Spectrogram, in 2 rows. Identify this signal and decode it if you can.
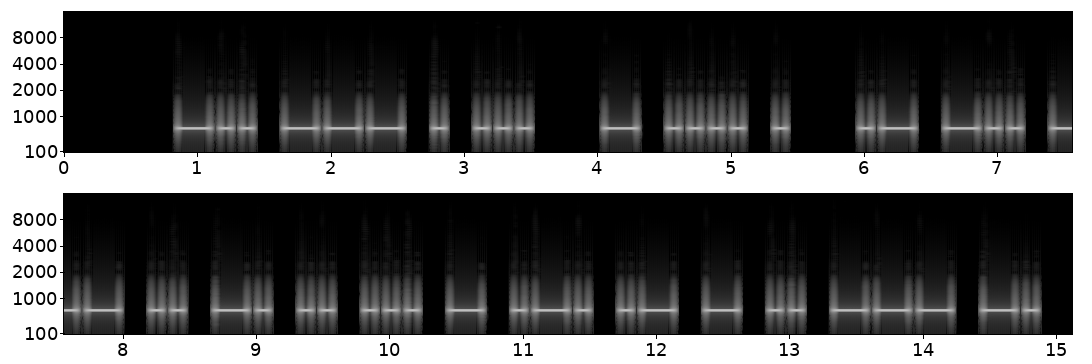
Morse code, heard as a keyed tone, about 15 wpm, 700 Hz. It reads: DOES THE ADMINISTRATION
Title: Sentences from Top 1300 Words 15wpm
